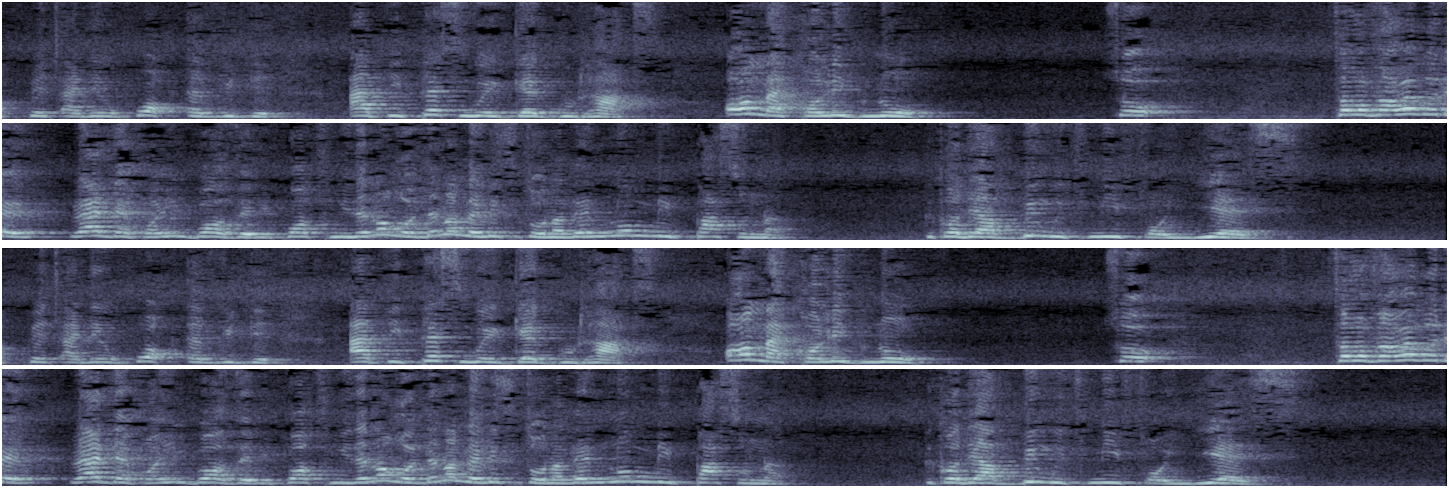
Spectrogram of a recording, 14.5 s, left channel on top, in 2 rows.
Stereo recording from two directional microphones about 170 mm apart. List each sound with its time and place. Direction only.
0.1 s a woman's voice: 15° right (ahead or behind)
6.7 s a woman's voice: 15° right (ahead or behind)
